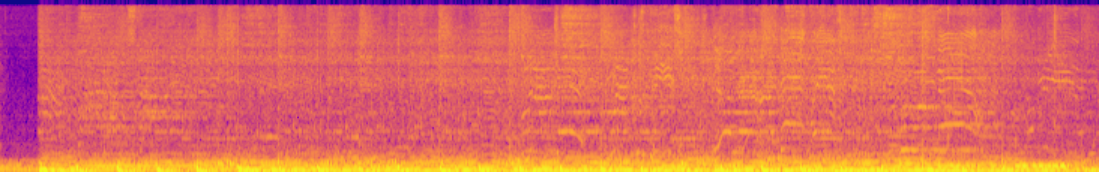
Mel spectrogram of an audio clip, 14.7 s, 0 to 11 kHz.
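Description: A loud, dense rock song from 1987 plays continuously, with heavy low-end drums and bass under distorted guitars and shouted, energetic vocals throughout.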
